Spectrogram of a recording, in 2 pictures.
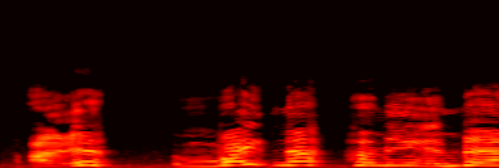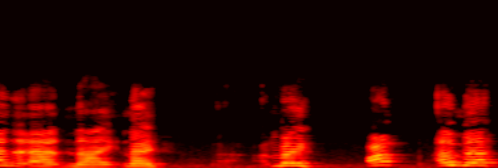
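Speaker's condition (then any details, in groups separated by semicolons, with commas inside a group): Cerebral palsy, spastic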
